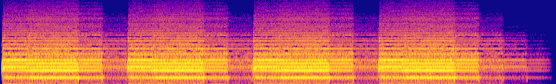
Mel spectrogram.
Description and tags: Red Alert Nuclear Buzzer
This sound effect was created on a Korg keyboard and later modified in Audacity. enjoy!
